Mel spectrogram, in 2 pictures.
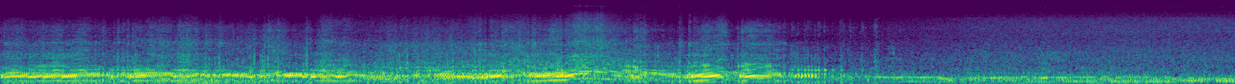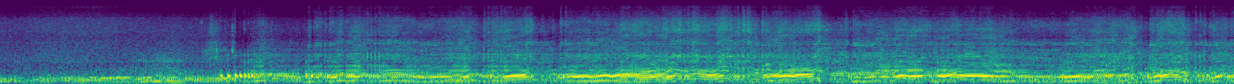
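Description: Off-road motorcycle engine running and revving up and down as it rides, easing off to a lower, quieter run for several seconds around the middle before revving hard again.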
